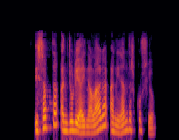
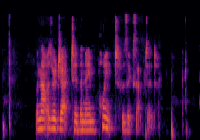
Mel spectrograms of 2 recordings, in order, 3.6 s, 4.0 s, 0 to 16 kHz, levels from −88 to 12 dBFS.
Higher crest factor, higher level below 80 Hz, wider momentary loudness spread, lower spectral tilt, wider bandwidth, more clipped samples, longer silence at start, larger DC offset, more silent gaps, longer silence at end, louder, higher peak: second, 16 dB vs 22 dB; first, -56 dBFS vs -66 dBFS; second, 14 LU vs 21 LU; first, -5.5 dB/octave vs -3.5 dB/octave; second, 7.6 kHz vs 11.5 kHz; neither; first, 0.7 s vs 0.05 s; neither; neither; first, 0.5 s vs 0.3 s; first, -17 LUFS vs -27 LUFS; first, -2 dBFS vs -8 dBFS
